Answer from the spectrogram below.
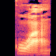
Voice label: "jin", Chinese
